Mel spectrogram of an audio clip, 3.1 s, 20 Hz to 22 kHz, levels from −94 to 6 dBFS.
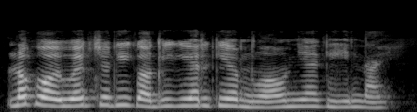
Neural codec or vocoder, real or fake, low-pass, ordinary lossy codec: codec, 16 kHz, 4 kbps, FreqCodec, larger model; fake; 7.2 kHz; none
